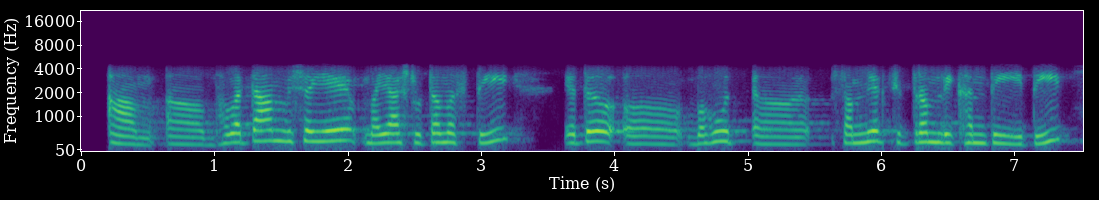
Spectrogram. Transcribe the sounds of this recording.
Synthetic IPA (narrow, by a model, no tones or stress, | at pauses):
aːmbʱɐʋɐt̪aːmʋiʂɐjeːmɐjaːʃɾut̪ɐmɐst̪i | jɐt̪ | bɐɦu | sɐmjɐk̚t͡ʃit̪ɾɐmlikʰɐnt̪iːt̪i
